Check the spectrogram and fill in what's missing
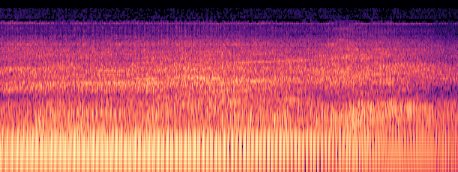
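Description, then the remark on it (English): A small garden cart engine starts up on a farm, the cart used to carry people from the tomato field back to the farmhouse, running with a steady, rapid low chugging and rattling clatter, loud throughout and easing off slightly toward the end. No one speaks. “starts up the little garden cart she uses round the farm to take us from the tomato field back to the farmhouse.”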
